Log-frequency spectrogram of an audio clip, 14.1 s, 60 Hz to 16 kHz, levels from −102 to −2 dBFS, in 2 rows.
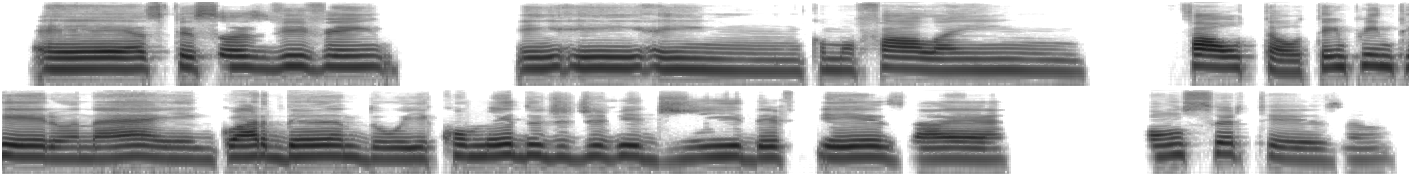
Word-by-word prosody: É 200 0 +4
as 200 0 -3
pessoas 220 0 0
vivem 225 +1 -1 0.6
em 200 +2 -1 0.5
em 185 -4 -5
em - - -12
como 185 -1 -8
fala? 190 -1 +2
Em 180 -2 -9 0.5
falta 215 -5 +6
o 160 - -4
tempo 220 +6 -2
inteiro, 200 -6 +1
né? 190 +2 0
E 180 -1 -6
guardando 200 -2 +2
e 175 0 -2
com 210 +4 -2
medo 210 +1 +2
de 190 0 -7
dividir, 195 0 -2
defesa 185 -2 0
é, 170 -1 +1 0.7
com 205 +3 -1
certeza. 175 -8 -6
195 Hz, 110 wpm, -24 LUFS, 180-210 Hz, 0.7 s, falta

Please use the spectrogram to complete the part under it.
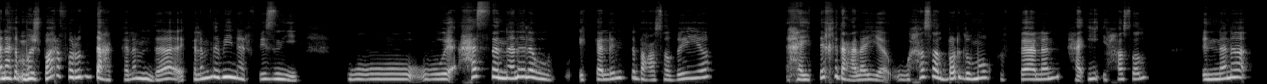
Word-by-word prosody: أنا 285 +1 +6
مش 260 +1 +4
باعرف 365 +6 +1
أرد 345 +2 +2
على 275 - +6
الكلام 255 +5 -1
ده، 205 +3 -2 0.2
الكلام 265 +7 0
ده 340 - +4
بينرفزني. 250 - +2 0.5
و 230 +1 -4 0.8
وحاسّة 360 +5 +1
إن 295 -3 +6
أنا 335 +4 +4
لو 250 -8 -1 0.2
اتكلمت 250 +8 -2
بعصبية 250 - -3 0.7
هيتاخد 240 - 0
عليّا 215 +1 0
وحصل 310 - -1
برضه 270 +2 0
موقف 275 -5 -2
فعلًا 240 +7 +3
حقيقي 255 -3 -4
حصل 250 +6 -5 0.5
إن 235 +2 +1
أنا 330 +5 +1
260 Hz, 130 wpm, -21 LUFS, 230-315 Hz, 0.8 s, أنا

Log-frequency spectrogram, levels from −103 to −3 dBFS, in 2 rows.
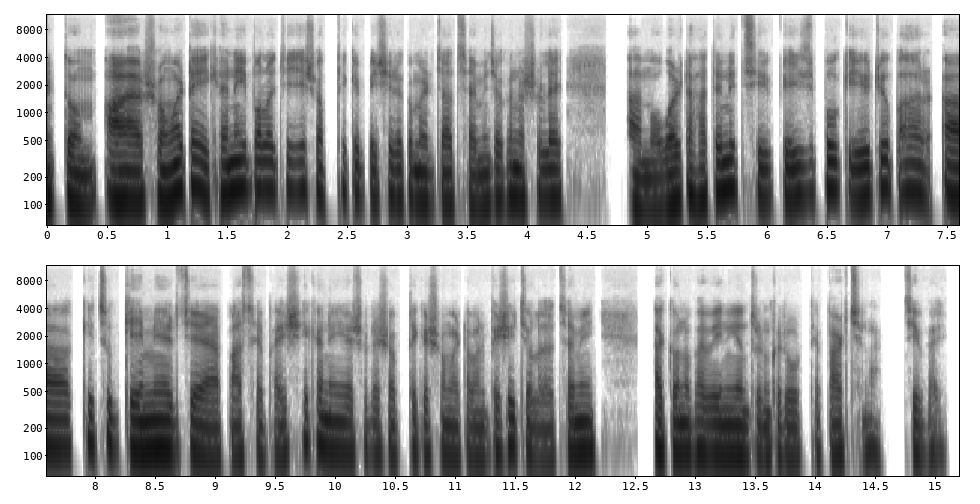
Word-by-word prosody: একদম। 115 -2 +2 0.3
আর 115 0 +6 0.2
সময়টা 135 +6 +4
এখানেই 140 +4 +4
বলা 150 -1 +3
যায় 145 - -3
যে 145 - 0
সবথেকে 130 +2 -4
বেশি 115 0 -3
রকমের 115 -2 +1
যাচ্ছে। 110 0 -2
আমি 105 - 0
যখন 125 +2 +1
আসলে 120 +1 -1 0.7
আ - - +2
mobile 105 +4 +3
টা 130 - +3
হাতে 125 +4 +1
নিচ্ছি 145 -3 -1 0.2
Facebook, 130 +4 +1 0.2
YouTube 135 +4 +1
আর 135 -1 +2 0.2
আ - - +7 0.3
কিছু 135 -1 -4 0.2
game-এর 120 0 +6
যে 115 - +1 0.2
app 100 - -6
আছে 105 - -8
ভাই 110 -1 -4
সেখানেই 130 -5 0
আসলে 110 -1 -8
সবথেকে 110 +1 -6
সময়টা 105 -1 -4
আমার 100 0 -4
বেশি 125 +3 0
চলে 100 -4 -3
যাচ্ছে। 95 +4 -9
আমি 115 +1 +4 0.6
আ - - +4
কোনভাবেই 110 -1 +1
নিয়ন্ত্রণ 105 -1 0
করে 100 - -4
উঠতে 105 +2 -11
পারছি 110 +1 -4
না। 120 - -4 0.3
জি 110 - -3
ভাই। 110 0 -8
115 Hz, 185 wpm, -21 LUFS, 110-130 Hz, 0.7 s, আ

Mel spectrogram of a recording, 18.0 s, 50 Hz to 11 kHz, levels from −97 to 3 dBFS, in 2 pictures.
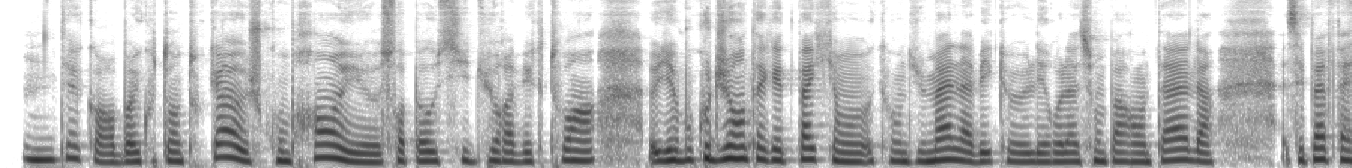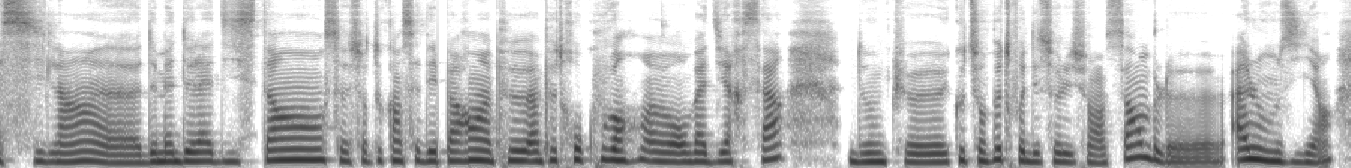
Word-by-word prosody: Mmh, 210 -2 +3
d'accord, 205 -8 -3
bah 175 +2 +1
écoute, 180 +1 -5
en 185 - +2
tout - - -13
cas, 260 -4 +2
je - - -8
comprends 245 +7 +1
et 185 -6 +3
heu, 165 0 +1
sois 190 +3 -2
pas 185 +1 -1
aussi 190 +2 -2
dur 190 +2 -2
avec 180 0 -3
toi, 205 -2 -1
hein. 195 0 +2 0.4
Heu, - - +2
il - - +1
y - - +7
a 200 - +6
beaucoup 210 +5 +3
de 210 - +2
gens, 235 +1 +7
t'inquiète 210 -4 +1
pas, 220 +1 +3
qui 220 -1 -5
ont 175 -2 +1
qui 190 - -11
ont 185 - 0
du 180 0 -1
mal 205 +2 +4
avec 180 0 -2
les 175 -1 -1
relations 175 +2 -1
parentales. 180 +1 -1 0.5
C'est 210 - -2
pas 220 0 +4
facile, 190 -4 -2
hein, 170 -3 -1
heu, - - -3
de 170 +3 -1
mettre 180 0 +3
de 185 - +4
la 185 0 +1
distance, 205 +4 +1
surtout 185 +2 -7
quand 195 - -1
c'est 195 - -6
des 185 0 0
parents 190 +2 +2
un 195 - +3
peu 195 +1 +1
un 180 - +2
peu 205 - -2
trop 215 +2 0
«couvents,» 205 -3 +1
heu, - - -1
on 175 -2 +1
va 175 0 0
dire 180 +2 -4
ça. 220 +4 -2 0.4
Donc 175 0 -1
heu, 165 0 0
écoute, 175 +3 -3
si - - -2
on 190 - +1
peut 220 - +2
trouver 195 -2 -2
des 170 - -2
solutions 165 -2 -4
ensemble, 225 - -1
heu, 85 +1 -4
allons 210 -3 +5
y, 165 -2 -2
hein. - - -4
185 Hz, 255 wpm, -25 LUFS, 175-205 Hz, 0.5 s, y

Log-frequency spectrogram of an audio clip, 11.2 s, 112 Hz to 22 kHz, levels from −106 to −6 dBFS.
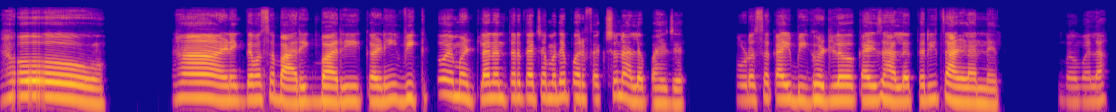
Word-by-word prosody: हो. 225 -5 +4 0.7
हां 225 -1 +6
आणि 200 0 +2
एकदम 210 +2 -2
असं 215 +1 -5
बारीक-बारीक 190 +1 0
आणि 190 +2 0
विकतो 220 +4 -4
आहे 260 - +1
म्हटल्यानंतर 225 0 -1
त्याच्यामध्ये 220 +1 -2
परफेक्शन 220 +2 -5
आलं 190 -4 -1
पाहिजे. 175 -1 -6 0.5
थोडंसं 205 +1 -7
काही 210 -1 +2
बिघडलं 200 0 0
काही 195 0 0
झालं 190 -3 0
तरी 200 +1 -5
चालणार 185 -5 +2
नाहीत. 170 -2 -5 0.7
म 185 -1 -12
मला, 190 +1 -9
205 Hz, 130 wpm, -27 LUFS, 190-225 Hz, 0.7 s, हां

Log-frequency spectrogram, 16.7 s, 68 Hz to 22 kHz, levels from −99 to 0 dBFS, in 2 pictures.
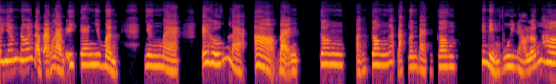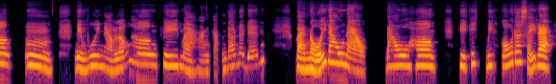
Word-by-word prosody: dám 350 +3 +1
nói 370 +3 +1
là - - +3
bạn - - +2
làm - - +2
y 265 - 0
chang 265 0 +1
như 270 -1 0
mình, 210 -9 +3 0.4
nhưng 240 -1 +1
mà 180 -5 0 0.4
cái 295 +2 +4
hướng 280 0 +4
là, - - -2
à, - - +4
bạn 175 0 +3 0.3
cân 275 -1 +1 0.2
bạn 170 +2 -5
cân 265 0 +2
á, 310 - -4
đặt 170 +5 -4
lên 225 0 -3
bàn 190 -3 -4
cân 230 0 0 0.4
cái 320 -1 -1
niềm 185 -10 +2
vui 230 +4 0
nào 185 -6 -5
lớn 210 - +3
hơn 290 -3 +4 0.2
ừm, 240 -6 +2 0.4
niềm 205 -3 +1
vui 245 +3 0
nào 185 -6 -4
lớn 210 +3 -1
hơn 270 -2 +1 0.2
khi 245 -1 +1
mà 185 -6 -3
hoàn 170 0 -10
cảnh 150 -3 -14
đó 240 +2 -6
nó 275 0 -10
đến, 235 +2 -8 0.5
và 205 -3 +5
nỗi 195 - +5
đau 295 -2 +3
nào 185 -9 0 0.3
đau 240 +1 0
hơn 245 -1 +4 0.4
khi 235 -2 +1
cái 280 0 -3
biến 245 +2 -3
cố 240 +5 +1
đó 315 +1 +1
xảy 195 - 0
ra, 240 -3 +9
240 Hz, 200 wpm, -23 LUFS, 205-270 Hz, 0.5 s, ra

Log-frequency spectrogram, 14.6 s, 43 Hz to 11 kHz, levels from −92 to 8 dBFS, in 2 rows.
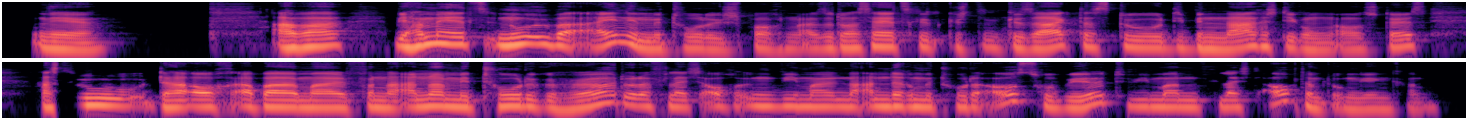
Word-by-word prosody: Ja. 105 -3 0 0.8
Aber 135 +5 +5 0.2
wir 135 -2 +3
haben 175 +6 +6
ja 185 - +7
jetzt 170 -3 +1
nur 170 +4 +4
über 165 -3 +2
eine 190 -3 +2
Methode 110 -1 -4
gesprochen. 105 +2 -7
Also, 115 +1 -5
du 120 - -1
hast 120 - -3
ja 140 - +3
jetzt 135 - 0
ge 130 - -6
gesch - - -12 0.2
gesagt, 115 +4 +2
dass 125 -2 -5
du 120 -3 -3
die 115 +1 -9
Benachrichtigungen 110 -2 -1
ausstellst. 105 +8 -5 0.3
Hast 125 -1 -2
du 155 -2 +2
da 125 0 +3
auch 135 -1 +4
aber 130 -2 +6
mal 120 -1 +3
von 125 +1 -3
'ner 115 - 0
anderen 140 +2 +3
Methode 140 +2 0
gehört 125 - 0
oder 145 -3 +1
vielleicht 130 -2 -4
auch - - -3
irgendwie 145 -1 -4
mal 135 0 -1
'ne 135 0 -2
andere 140 0 0
Methode 130 0 -4
ausprobiert, 155 - -2
wie 135 0 -6
man 130 -1 -2
vielleicht 130 -1 -6
auch 230 +2 -1
damit 110 - -5
umgehen 105 0 -7
kann? 110 +3 -18
130 Hz, 210 wpm, -24 LUFS, 115-145 Hz, 0.8 s, ja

